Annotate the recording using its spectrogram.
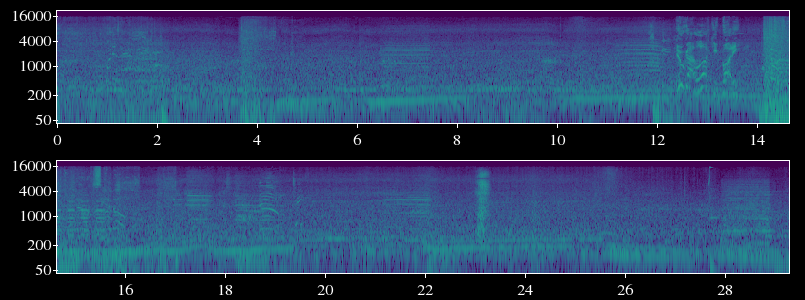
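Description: A car engine hums and revs as it drives along a road.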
